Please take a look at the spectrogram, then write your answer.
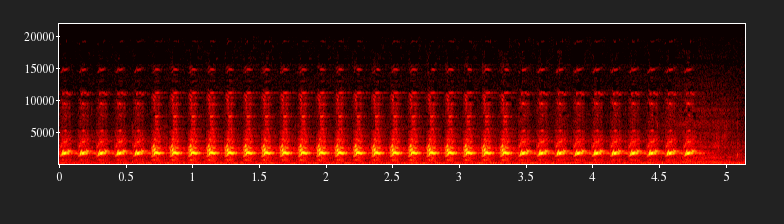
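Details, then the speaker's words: Singing bird clock with a faulty movement: even chirping call about three and a half times a second, harsh, buzzy and digital-sounding, lower tones broken; the bird sounds are distorted. "Maybe there's the lower tones are really weird. See how that it's kind of broken? I I don't know. Very digital sounding."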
